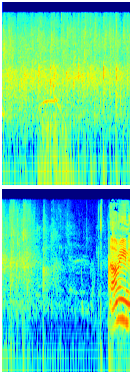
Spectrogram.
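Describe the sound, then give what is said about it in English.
A church audience claps steadily in a dense, even patter for about three seconds, then the applause thins and fades out before a loud voice begins speaking at the end. “Let's get a little bit more clapping in here.”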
